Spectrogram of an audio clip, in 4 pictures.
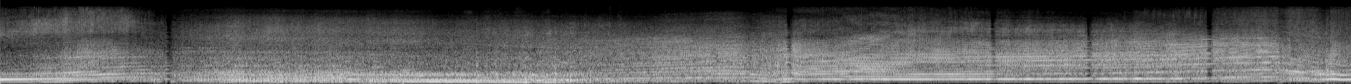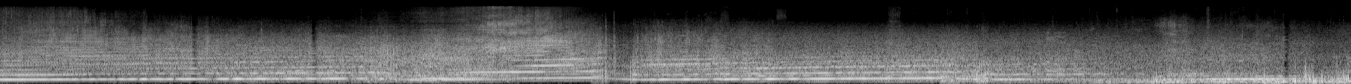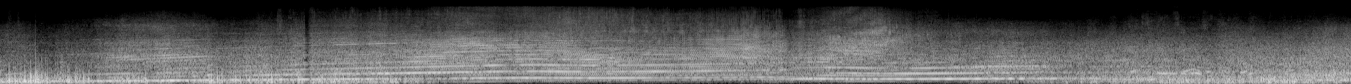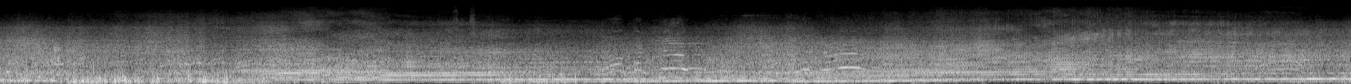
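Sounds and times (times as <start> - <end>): car engine accelerating hard: 0.0 - 54.0.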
